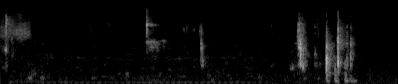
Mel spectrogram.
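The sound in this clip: Dice are rolled for a tabletop role-playing game's strength check, with a few scattered light clicks first and then a quick cluster of sharp clacks and rattles near the end, with no talking.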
